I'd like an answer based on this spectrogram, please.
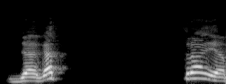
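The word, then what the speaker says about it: जगत्त्रय: बोलिए निर्ध कष्ण जगत जगत त आधा है ना तो आधे त के साथ में आप स्वर मत जोड़ो जगत त्रय मदम प्रकट करो ई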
